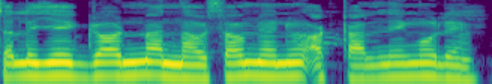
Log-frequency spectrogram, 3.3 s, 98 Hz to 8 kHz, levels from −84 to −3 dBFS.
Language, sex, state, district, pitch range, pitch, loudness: Wancho, male, Arunachal Pradesh, Longding, 135-150 Hz, 145 Hz, -12 LUFS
